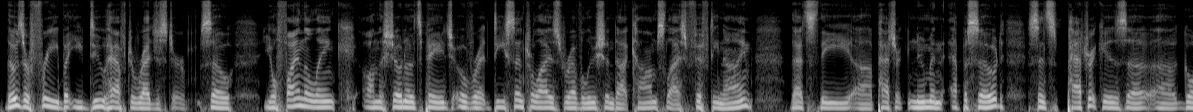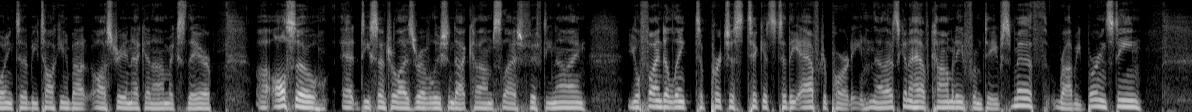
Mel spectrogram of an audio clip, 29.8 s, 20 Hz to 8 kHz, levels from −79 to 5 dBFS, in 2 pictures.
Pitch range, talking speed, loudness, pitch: 130-155 Hz, 145 wpm, -21 LUFS, 145 Hz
